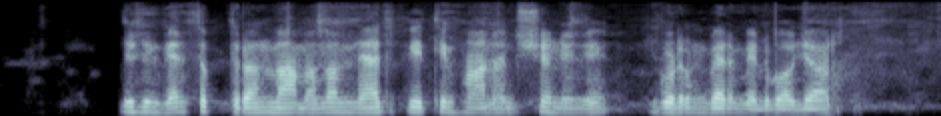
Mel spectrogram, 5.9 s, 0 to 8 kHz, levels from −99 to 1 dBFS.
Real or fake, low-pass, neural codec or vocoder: fake; 7.2 kHz; codec, 16 kHz, 2 kbps, FreqCodec, larger model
